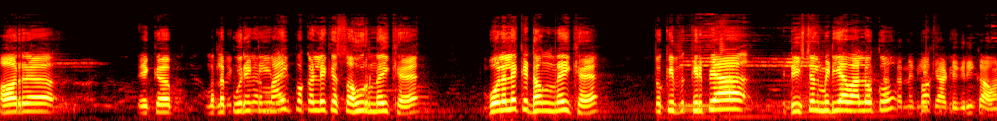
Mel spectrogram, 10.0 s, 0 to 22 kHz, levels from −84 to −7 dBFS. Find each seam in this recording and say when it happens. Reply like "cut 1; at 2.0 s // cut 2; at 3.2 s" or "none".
cut 1; at 2.7 s // cut 2; at 9.1 s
